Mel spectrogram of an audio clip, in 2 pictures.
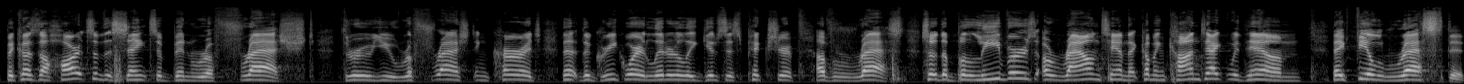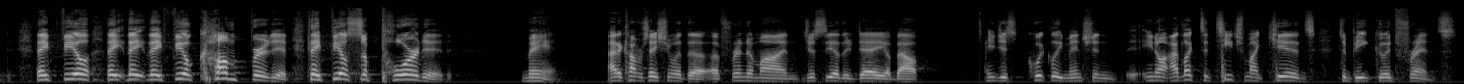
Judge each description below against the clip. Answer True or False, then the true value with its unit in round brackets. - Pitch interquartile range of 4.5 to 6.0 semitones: True (5.0 semitones)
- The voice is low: False (200 Hz)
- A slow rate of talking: False (160 wpm)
